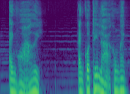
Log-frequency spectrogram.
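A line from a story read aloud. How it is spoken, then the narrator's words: Soft whisper. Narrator (Vietnamese): cậu Kiên khẽ thì thào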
